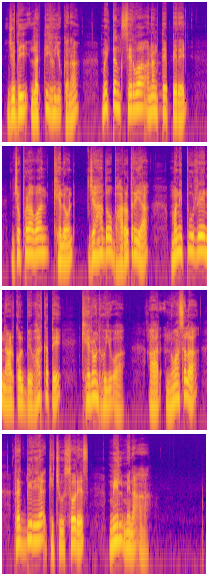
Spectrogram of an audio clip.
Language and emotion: Santali, neutral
